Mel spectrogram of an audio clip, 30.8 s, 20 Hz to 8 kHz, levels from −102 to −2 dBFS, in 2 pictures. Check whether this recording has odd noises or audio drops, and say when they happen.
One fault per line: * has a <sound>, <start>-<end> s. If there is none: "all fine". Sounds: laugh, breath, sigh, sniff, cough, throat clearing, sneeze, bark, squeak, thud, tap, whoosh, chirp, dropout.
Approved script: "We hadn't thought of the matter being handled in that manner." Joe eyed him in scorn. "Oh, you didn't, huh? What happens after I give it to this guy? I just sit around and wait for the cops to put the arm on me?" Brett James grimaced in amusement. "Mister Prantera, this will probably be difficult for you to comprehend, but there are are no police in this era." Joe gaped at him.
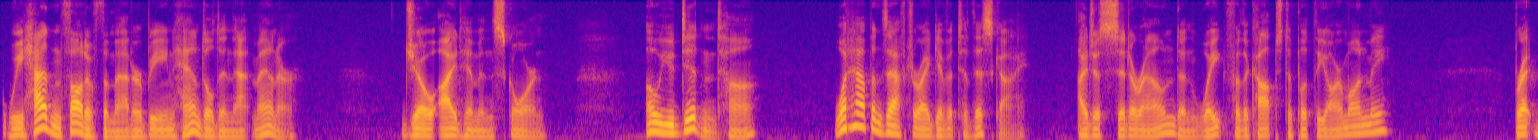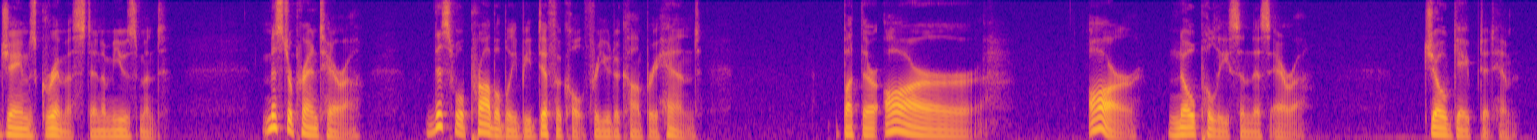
all fine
